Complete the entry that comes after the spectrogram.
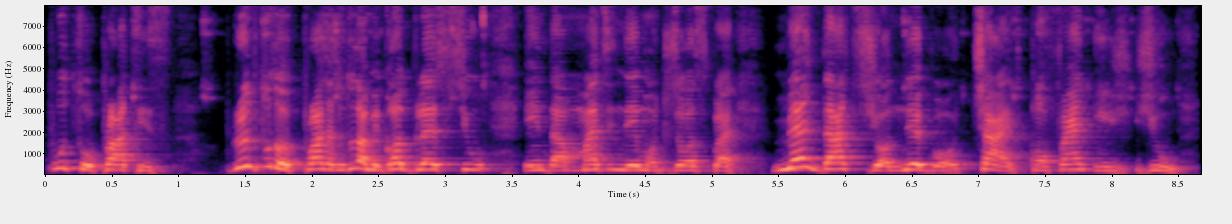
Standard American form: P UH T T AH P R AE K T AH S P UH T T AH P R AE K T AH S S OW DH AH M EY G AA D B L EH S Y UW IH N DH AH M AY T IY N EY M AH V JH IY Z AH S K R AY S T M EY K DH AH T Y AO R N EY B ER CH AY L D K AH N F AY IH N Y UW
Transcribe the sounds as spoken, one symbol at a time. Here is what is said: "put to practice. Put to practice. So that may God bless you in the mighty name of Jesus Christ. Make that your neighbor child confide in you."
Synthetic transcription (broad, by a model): P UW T T AH P R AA K T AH S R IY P T AH P R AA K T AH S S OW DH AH M EY G AA D B L EH S Y UW IH N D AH M AY T IY N EY M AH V JH IY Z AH S K R AY S M EY K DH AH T Y AO N EY B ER CH AY L D K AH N F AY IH N Y UW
